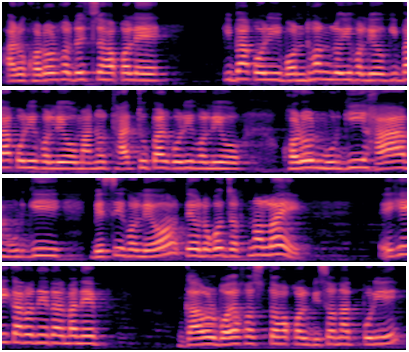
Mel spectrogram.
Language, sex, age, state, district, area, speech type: Assamese, female, 45-60, Assam, Barpeta, rural, spontaneous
